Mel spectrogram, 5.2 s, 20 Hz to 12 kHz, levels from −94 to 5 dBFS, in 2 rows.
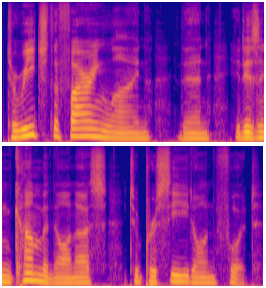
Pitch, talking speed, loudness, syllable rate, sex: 140 Hz, 170 wpm, -18 LUFS, 4.2 syllables/s, male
